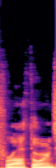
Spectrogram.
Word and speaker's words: Ferrothorns: Not Ferrothorns, Ferrothorns, that's how you say it.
